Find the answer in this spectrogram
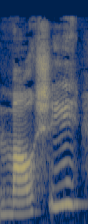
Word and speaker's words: Malshi: Is it Malshi?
